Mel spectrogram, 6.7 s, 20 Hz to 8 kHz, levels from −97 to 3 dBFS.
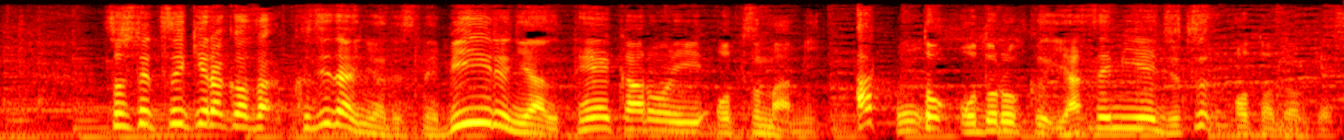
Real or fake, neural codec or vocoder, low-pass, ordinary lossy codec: real; none; 7.2 kHz; MP3, 48 kbps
